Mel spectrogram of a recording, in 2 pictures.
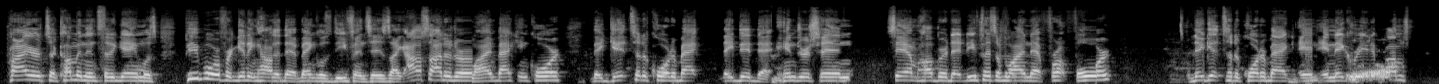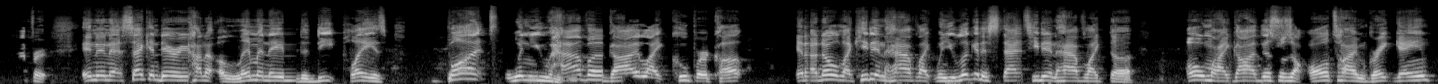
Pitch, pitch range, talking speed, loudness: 180 Hz, 165-195 Hz, 205 wpm, -16 LUFS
